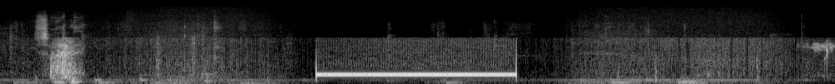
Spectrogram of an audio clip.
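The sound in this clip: A telephone dial tone sounds while a call is being placed. The steady, loud, unbroken tone lasts about two seconds, with people talking before and after it.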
